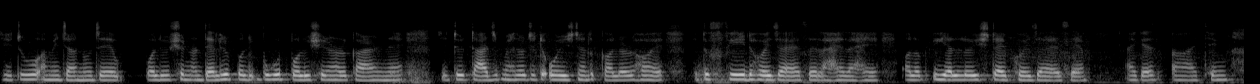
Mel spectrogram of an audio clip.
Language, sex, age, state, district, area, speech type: Assamese, female, 18-30, Assam, Morigaon, rural, spontaneous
